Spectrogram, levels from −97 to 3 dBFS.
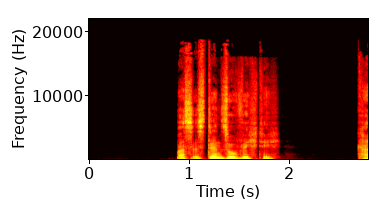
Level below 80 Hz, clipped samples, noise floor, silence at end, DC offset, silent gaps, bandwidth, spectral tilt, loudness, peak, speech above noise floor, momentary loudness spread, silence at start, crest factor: -52 dBFS; under 0.1%; under -90 dBFS; 0 s; under 0.1%; none; 19 kHz; -4.5 dB/octave; -22 LUFS; -8 dBFS; over 68 dB; 19 LU; 0.9 s; 18 dB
